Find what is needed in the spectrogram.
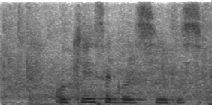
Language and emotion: Russian, neutral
